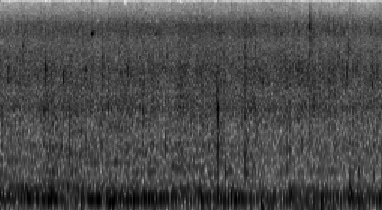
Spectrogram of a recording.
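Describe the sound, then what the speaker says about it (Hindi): Onions browning in hot oil while cooking white biryani give off a steady, close sizzle that runs evenly throughout, with faint crackles and small pops rising above it. "अच्छा प्याज जो है वो हमारी ब्राउन हो रही है,"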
